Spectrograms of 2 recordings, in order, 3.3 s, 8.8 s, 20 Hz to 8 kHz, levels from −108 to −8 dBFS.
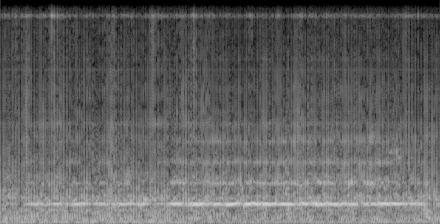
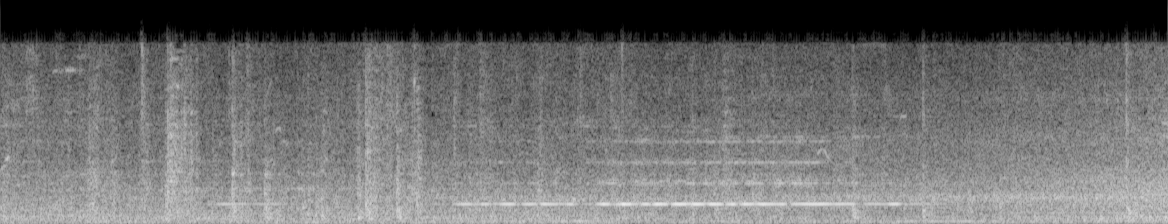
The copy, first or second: first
